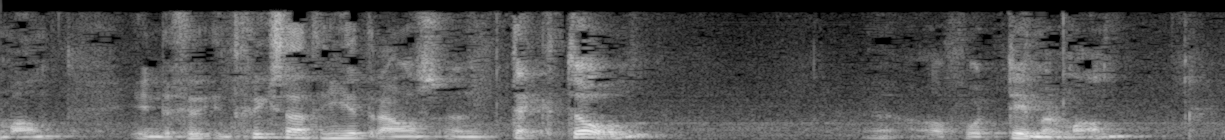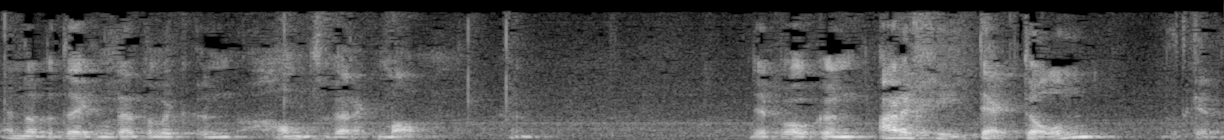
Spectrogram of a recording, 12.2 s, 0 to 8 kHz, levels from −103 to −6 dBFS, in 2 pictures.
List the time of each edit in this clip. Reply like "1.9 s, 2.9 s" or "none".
none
